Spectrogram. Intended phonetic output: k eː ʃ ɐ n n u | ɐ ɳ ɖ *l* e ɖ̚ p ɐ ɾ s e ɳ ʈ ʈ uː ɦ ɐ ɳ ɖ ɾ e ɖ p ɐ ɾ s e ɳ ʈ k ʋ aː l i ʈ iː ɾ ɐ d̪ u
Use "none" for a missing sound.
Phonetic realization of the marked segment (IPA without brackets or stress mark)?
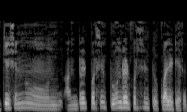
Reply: ɾ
